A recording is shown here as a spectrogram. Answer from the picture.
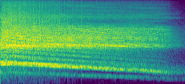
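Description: Children's choir holding one long final note together, its pitch sliding steadily down, fading near the end.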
